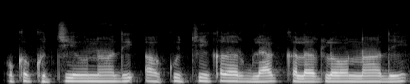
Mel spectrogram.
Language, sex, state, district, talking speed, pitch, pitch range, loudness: Telugu, male, Telangana, Mahabubabad, 130 wpm, 140 Hz, 135-150 Hz, -15 LUFS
